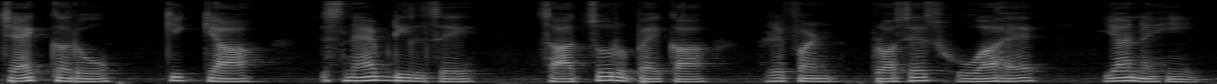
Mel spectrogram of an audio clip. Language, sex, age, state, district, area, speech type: Hindi, male, 45-60, Madhya Pradesh, Bhopal, urban, read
